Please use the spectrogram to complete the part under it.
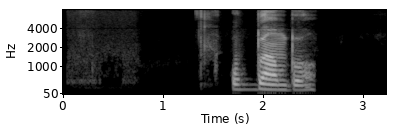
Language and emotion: Russian, neutral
